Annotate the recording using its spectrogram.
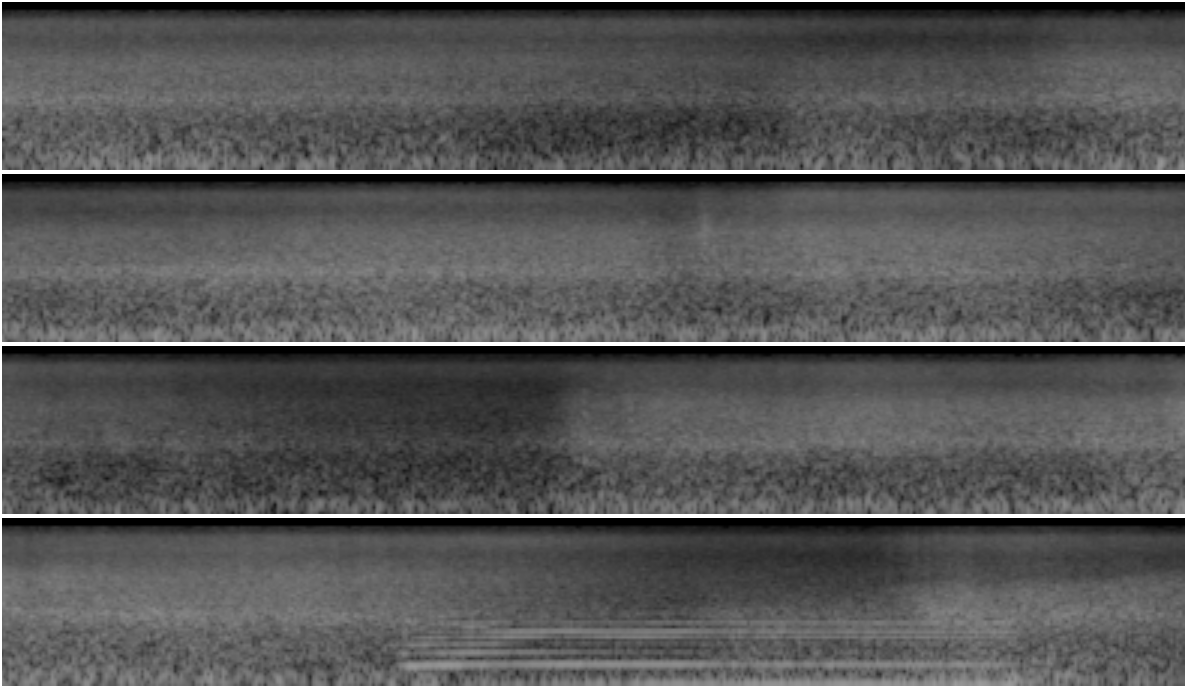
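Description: Ocean surf washing steadily, swelling and easing over several seconds at a time. About four seconds before the end, a foghorn sounds one long, low, steady blast.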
